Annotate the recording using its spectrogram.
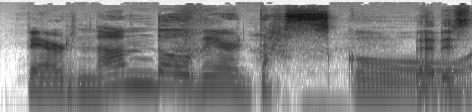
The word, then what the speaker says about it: Fernando Verdasco: Fernando Verdasco. Am I saying it correctly? – You're saying it correctly.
